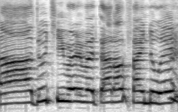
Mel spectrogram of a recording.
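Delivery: loud, high flirty comeback; giggly excited. Retold or imitated. Customer joking back to the seller, giggly and loud. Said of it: "me and her were giggling".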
